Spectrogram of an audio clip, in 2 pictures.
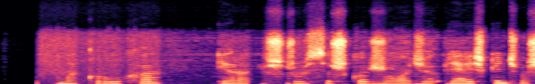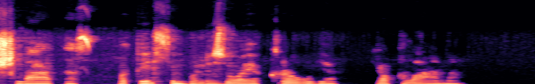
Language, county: Lithuanian, Vilnius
